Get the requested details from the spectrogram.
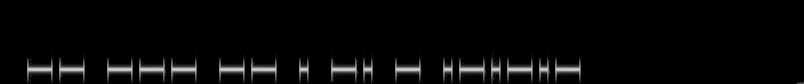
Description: Morse code, heard as a keyed tone, about 16 wpm, 700 Hz. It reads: MOMENT.
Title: Sentences from Top 1000 Words - Review Part 6 - 15wpm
